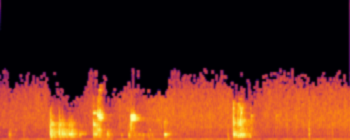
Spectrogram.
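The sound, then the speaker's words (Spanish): Coffee cups are stacked on a cluttered table, making a few sharp clinks and light knocks spread unevenly across the moment. A steady low hum sits underneath the clinks. “Empezaremos por aquí. Apila las tazas.”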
